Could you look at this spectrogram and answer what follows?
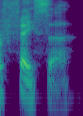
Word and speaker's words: FASA: By the way, Greg, is it FASA or FASA?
